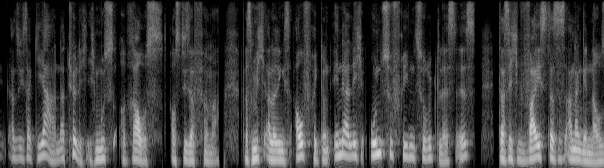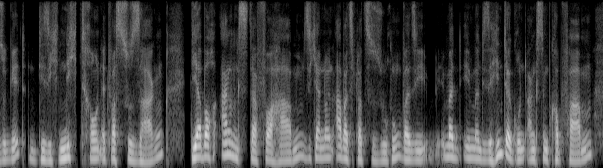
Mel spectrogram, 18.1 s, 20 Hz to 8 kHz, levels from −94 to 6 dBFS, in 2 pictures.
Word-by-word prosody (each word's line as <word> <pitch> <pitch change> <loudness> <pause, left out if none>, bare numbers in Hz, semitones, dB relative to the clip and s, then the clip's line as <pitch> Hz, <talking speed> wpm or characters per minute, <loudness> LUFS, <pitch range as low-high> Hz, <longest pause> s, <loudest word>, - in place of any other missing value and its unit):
also, 140 -1 -11
ich 135 - -13
sage: 150 0 -8
„Ja, 165 -12 -1
natürlich, 135 - -3
ich - - -14
muss 125 +1 -1 0.3
raus 110 -5 0
aus - - -7
dieser 110 -1 0
Firma.“ 100 -2 -9 0.3
Was - - -4
mich 130 +1 +2
allerdings 115 -2 +3
aufregt 155 -7 +3
und 115 - -3
innerlich 165 0 +1
unzufrieden 175 -4 +2
zurücklässt, 140 +1 -5
ist, 170 +3 -4 0.3
dass 125 -2 +1
ich 125 -3 -2 0.2
weiß, 150 +4 +5
dass 140 -3 +1
es 125 - -6
anderen 125 -2 +3
genauso 100 +2 -1
geht, 130 +10 -3
die 120 -1 -2
sich 110 +1 -5
nicht 140 +4 +3
trauen, 130 +1 0
etwas 125 -1 -1
zu 120 - -2
sagen, 105 - -3 0.4
die 145 +2 +10
aber 155 +1 +7
auch 155 - 0
Angst 165 -9 0
davor 115 -5 +2
haben, 110 +9 -3
sich 135 0 -3
einen 140 - -1
neuen 145 0 -2
Arbeitsplatz 125 -6 0
zu 115 - -9
suchen, 110 +9 -4
weil 120 -1 +4
sie 115 0 -1
immer 155 +4 0
immer 140 -2 -1
diese 115 -2 -1
Hintergrundangst 125 - +2
im 125 - +1
Kopf 120 0 -4
haben: 115 - 0
130 Hz, 185 wpm, -25 LUFS, 115-150 Hz, 0.4 s, die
